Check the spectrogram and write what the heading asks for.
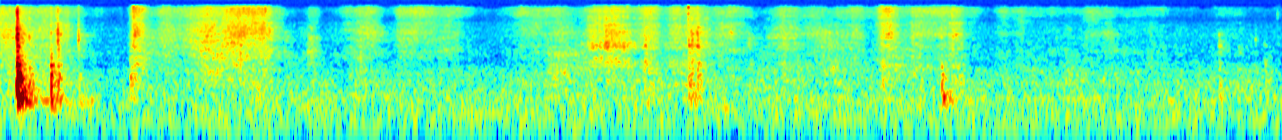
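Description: A sharp knock right at the start, then faint rustling and a few light clicks as fabric is slid across the coverstitch machine's bed and positioned under the presser foot. The machine is not sewing.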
